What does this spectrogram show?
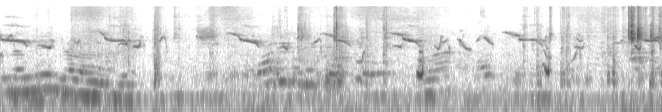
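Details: Several young francolin chicks, said to be happy in the summer season, peep constantly with thin, high chirps that slide downward, with a brief scratchy burst near the end and a faint low hum.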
